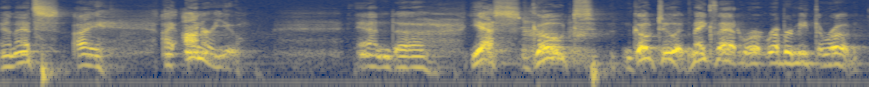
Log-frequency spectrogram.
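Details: Adult woman who states she stutters, speaking while she also has a terrible cold affecting her voice; stuttering.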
